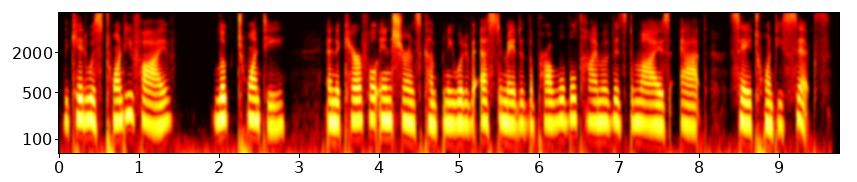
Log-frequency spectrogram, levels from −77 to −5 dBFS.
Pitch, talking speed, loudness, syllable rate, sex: 180 Hz, 155 wpm, -19 LUFS, 5.2 syllables/s, female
